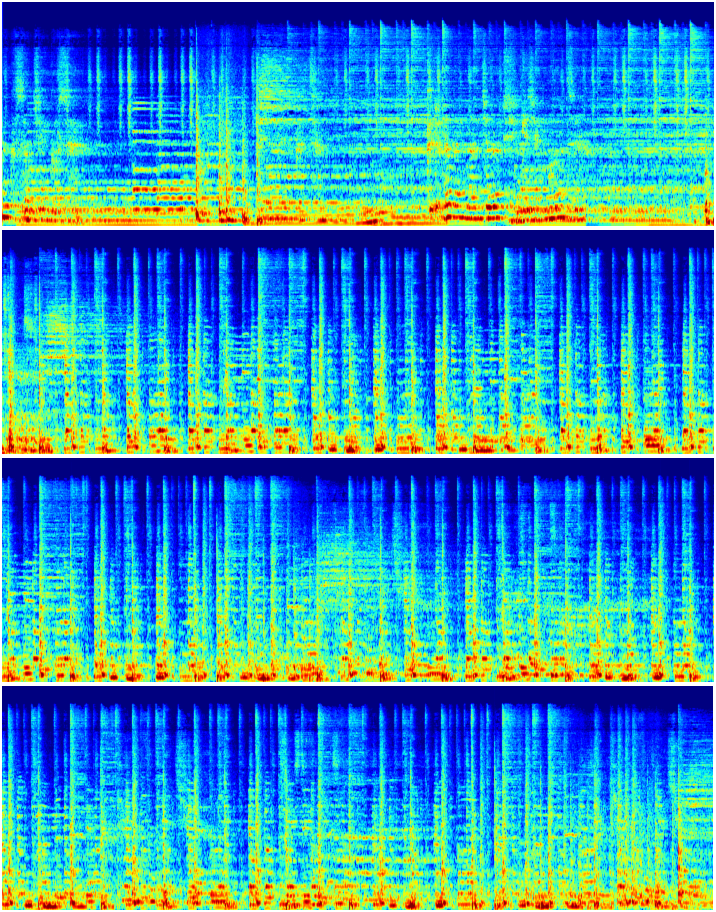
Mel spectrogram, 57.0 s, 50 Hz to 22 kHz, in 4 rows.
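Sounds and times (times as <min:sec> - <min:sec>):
man singing into microphone: 0:00.0 - 0:02.0, 0:04.8 - 0:12.6, 0:34.8 - 0:42.0, 0:43.5 - 0:51.8, 0:54.2 - 0:56.9
bass line: 0:00.0 - 0:56.9
drum kit beat: 0:01.6 - 0:56.9.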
